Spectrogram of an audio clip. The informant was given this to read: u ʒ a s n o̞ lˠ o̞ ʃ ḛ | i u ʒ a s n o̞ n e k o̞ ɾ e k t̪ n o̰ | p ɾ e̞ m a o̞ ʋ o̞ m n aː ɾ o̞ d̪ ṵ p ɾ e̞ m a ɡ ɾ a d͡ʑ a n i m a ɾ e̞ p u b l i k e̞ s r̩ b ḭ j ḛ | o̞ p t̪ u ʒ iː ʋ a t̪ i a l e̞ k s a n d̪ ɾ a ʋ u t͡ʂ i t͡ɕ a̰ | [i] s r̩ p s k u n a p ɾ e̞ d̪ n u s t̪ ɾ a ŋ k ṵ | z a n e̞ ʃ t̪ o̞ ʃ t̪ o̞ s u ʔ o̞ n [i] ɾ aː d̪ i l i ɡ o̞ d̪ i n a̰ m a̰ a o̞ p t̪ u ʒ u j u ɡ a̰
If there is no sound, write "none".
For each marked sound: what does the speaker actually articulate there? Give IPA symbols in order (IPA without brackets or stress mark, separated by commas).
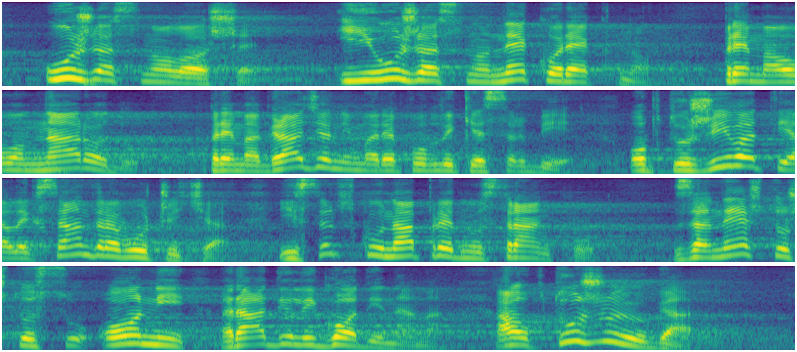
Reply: i, i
